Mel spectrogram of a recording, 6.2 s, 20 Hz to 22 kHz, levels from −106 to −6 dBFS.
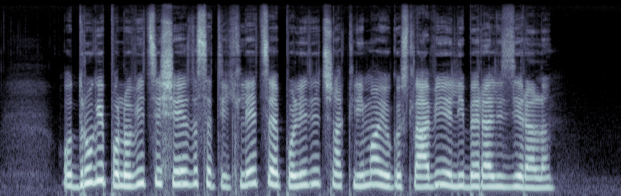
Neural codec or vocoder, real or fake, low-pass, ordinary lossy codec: vocoder, 48 kHz, 128 mel bands, Vocos; fake; 19.8 kHz; none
